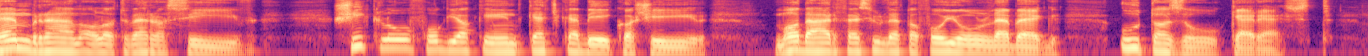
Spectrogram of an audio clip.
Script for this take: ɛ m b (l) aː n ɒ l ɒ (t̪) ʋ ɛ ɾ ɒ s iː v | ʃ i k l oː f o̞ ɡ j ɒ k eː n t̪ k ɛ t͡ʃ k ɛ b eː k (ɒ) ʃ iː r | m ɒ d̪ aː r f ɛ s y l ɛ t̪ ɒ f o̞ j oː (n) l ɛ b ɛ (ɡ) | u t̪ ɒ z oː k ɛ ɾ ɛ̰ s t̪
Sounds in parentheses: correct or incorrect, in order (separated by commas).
incorrect, correct, correct, correct, correct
